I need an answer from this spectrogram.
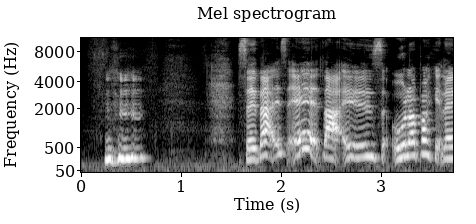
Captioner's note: giggles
